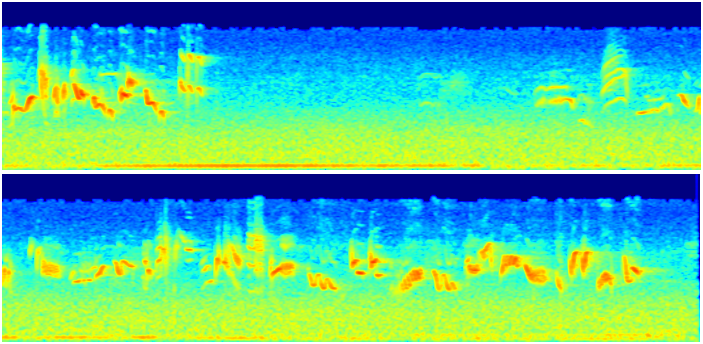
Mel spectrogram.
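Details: Wild Icterine warbler giving a fast, varied jumble of chattering, squeaky and mimicked phrases, with short bursts and pauses; a low steady hum runs underneath.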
